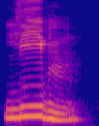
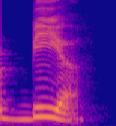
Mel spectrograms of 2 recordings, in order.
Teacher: I-E will be pronounced like a long, slow E, like for example in cheese.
